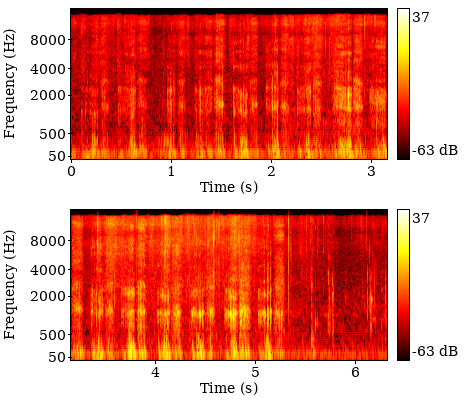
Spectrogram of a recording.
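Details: French Bulldog outdoors on a garden plot, eating strawberries it has recently come to like: quick snuffling snorts and panting breaths repeated about three times a second, with chewing noises mixed in.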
